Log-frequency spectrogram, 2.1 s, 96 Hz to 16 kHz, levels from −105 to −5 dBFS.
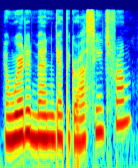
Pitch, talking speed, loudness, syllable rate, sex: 265 Hz, 260 wpm, -16 LUFS, 5.4 syllables/s, female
